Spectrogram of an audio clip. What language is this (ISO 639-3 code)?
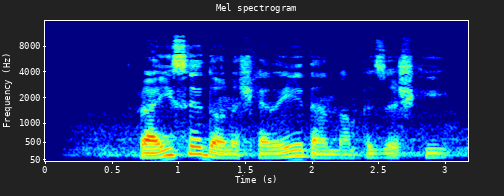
fas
